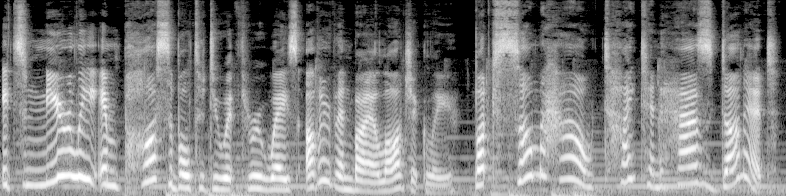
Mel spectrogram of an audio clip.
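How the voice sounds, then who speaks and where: Woman as a giddy, animated young scientist; bright, high, swooping delivery. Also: unhurried, hardly any pauses, faint music behind, full character voice. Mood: explaining. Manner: animated, bursts into giddy laughter. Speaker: scientist character. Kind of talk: fan audio drama acting.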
